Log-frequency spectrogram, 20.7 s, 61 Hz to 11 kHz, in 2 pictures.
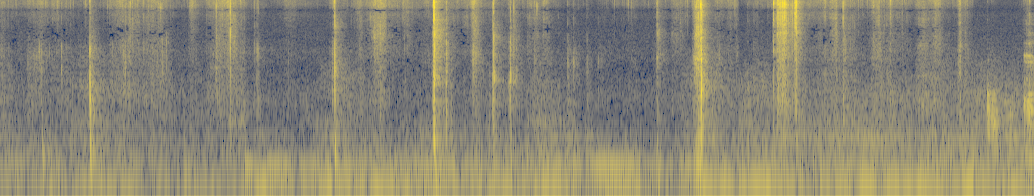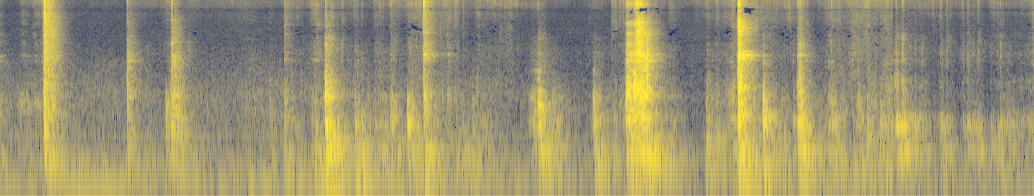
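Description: Handling noise from 3D-printed ABS plastic clutch parts and small metal hardware being fitted together: scattered clicks and taps of plastic on plastic and metal. They get busier about two-thirds of the way through, with a few louder knocks.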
